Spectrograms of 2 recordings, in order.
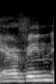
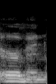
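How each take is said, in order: First: The name is said the Hungarian way. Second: The name is said the English way. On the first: This is how people in the home country say it. "the Hungarians say Ervin" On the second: This is how the family says it now. "I say Irvin"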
